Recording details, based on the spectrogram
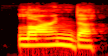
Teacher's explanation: n 스펠링이 유성음이기 때문에 성대가 울려서 ed는 통째로 드로 발음합니다.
